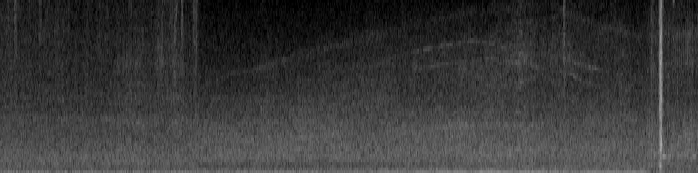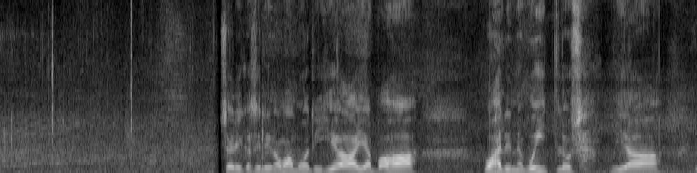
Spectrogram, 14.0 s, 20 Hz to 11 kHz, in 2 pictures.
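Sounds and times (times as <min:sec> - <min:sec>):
deep vehicle drone: 0:00.0 - 0:09.2
road traffic rumble: 0:00.0 - 0:13.9.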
